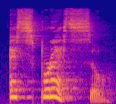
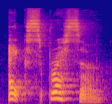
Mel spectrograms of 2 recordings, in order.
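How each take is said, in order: First: It begins with an 'es' sound, no k. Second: It begins with an 'ex' sound, like express. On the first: The speaker calls it right. "The correct word is espresso" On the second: The speaker calls it wrong. "the next incorrect pronunciation that irritates so many people"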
